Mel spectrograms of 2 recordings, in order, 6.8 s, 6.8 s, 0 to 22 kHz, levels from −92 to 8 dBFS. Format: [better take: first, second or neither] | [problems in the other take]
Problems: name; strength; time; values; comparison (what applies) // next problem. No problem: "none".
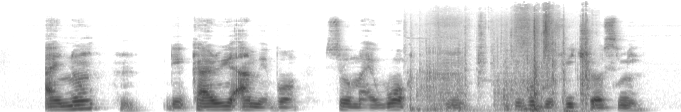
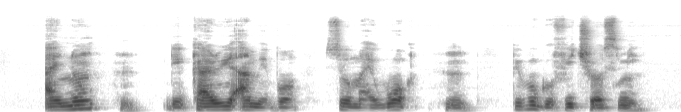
second | background sound (Squeak); 7 dB below the speech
